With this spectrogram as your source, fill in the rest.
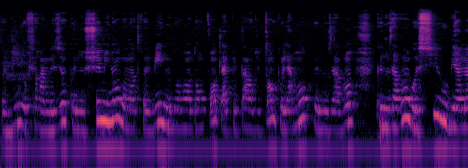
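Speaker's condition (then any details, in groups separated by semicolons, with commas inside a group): No condition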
